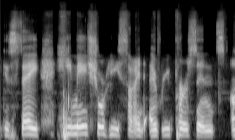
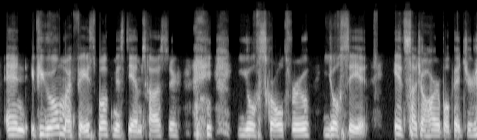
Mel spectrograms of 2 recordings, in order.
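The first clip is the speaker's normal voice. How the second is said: ordinary talk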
